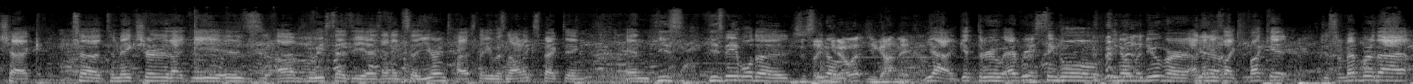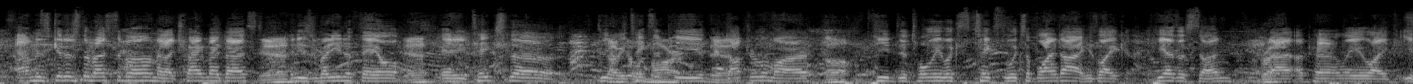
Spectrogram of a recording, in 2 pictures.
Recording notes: before the comedy open mic that takes place there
